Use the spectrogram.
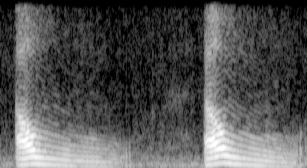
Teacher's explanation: على اليمين تمثيل لنطقنا لحرف الظاء أو أو، لاحظوا أن الصوت محصور بين طرف اللسان والأسنان العليا وبين مؤخرة اللسان، وقد تصعد أقصى اللسان إلى الأعلى وانحصر الصوت في هذه المنطقة.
